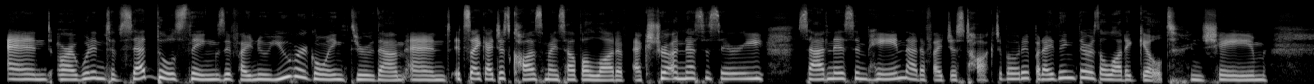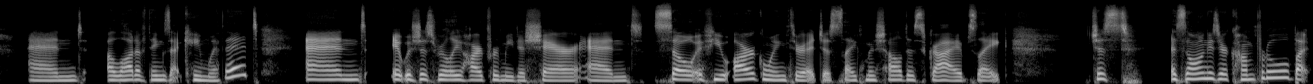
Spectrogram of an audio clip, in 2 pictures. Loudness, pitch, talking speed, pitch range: -22 LUFS, 225 Hz, 200 wpm, 205-250 Hz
